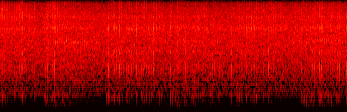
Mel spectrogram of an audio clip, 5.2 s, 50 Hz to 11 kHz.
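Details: Cat called Romashka, recorded January 2023, giving a soft rolling purr with regular breath pulses roughly every second, low and steady, nothing else audible.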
